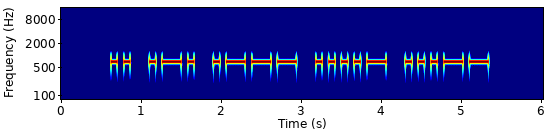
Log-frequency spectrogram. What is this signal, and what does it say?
Morse code, heard as a keyed tone, about 15 wpm, 700 Hz. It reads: IRJ43
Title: Code Groups - 5 Letter:Numbers - 15wpm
